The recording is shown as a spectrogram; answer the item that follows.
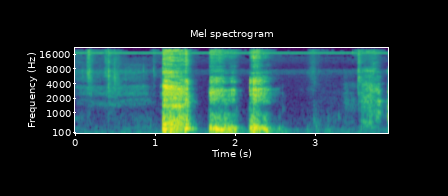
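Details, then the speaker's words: Adult attributing cough to blossom allergies, not illness; three short, harsh cough-like throat-clearing bursts then a softer fourth beginning; cough and throat clearing. "sorry I keep coughing you guys I'm not sick all of the blossoms around our house are blooming and my allergies huh they have been horrible so I'm sorry if you know I keep coughing and clearing my throat"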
